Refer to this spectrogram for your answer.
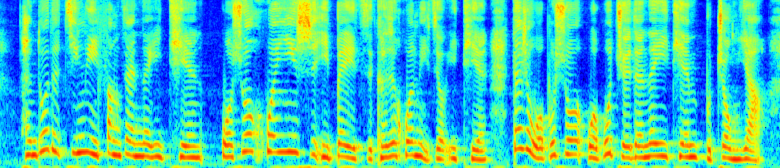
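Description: A woman with a fairly high pitch talks at a fairly quick pace with hardly any pauses. Her pitch swings very widely while her loudness stays very even. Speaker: marriage counselor. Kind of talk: interview.

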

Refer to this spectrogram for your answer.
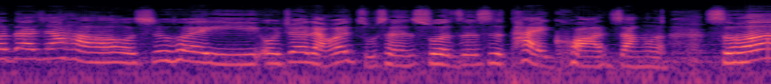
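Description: Speaking at a moderate pace over noticeable background noise, a woman uses a high voice with lively intonation. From Malaysia, Sabah. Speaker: radio host. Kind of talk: casual chat.

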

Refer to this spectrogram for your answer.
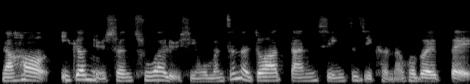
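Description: Here is a normal speaking voice from a woman at a medium pitch. She talks at a moderate pace with lively intonation. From Taiwan. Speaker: author. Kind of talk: interview.

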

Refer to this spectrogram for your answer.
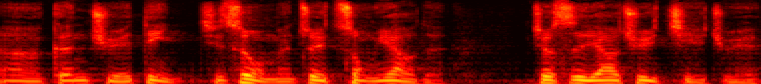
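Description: At a fairly quick pace, a man talks at medium pitch with a dark, mellow tone and ordinary pitch variation. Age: 40s. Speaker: systems analyst at a company. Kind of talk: casual chat.

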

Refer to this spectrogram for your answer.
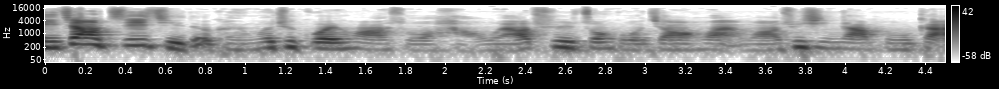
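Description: Moving at a fairly quick pace, a woman speaks in an ordinary speaking voice, pitched fairly low, with lively intonation. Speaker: podcast host. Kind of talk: casual interview. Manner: frequent laughter.

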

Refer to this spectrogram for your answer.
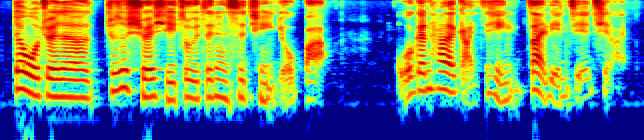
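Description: On a very clean recording with a silent background, an ordinary speaking voice keeps a moderate pace and ordinary pitch variation. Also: woman, fairly low pitch for a woman. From Taiwan, Hualien, Sakizaya village. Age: young. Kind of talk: casual chat.

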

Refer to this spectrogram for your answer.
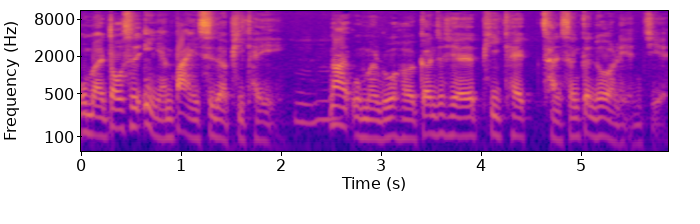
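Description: Over noticeable background noise, a man with a fairly low pitch talks at a moderate pace with lively intonation and hardly any pauses. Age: 20s. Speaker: ministry project coordinator. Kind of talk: interview.

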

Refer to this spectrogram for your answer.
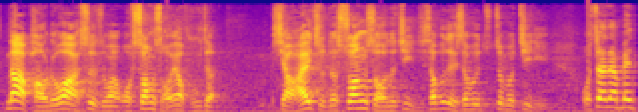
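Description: A man with a high pitch talks very fast, his intonation lively and his loudness swinging widely, over noticeable background noise. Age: 70s. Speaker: church deacon. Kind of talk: testimony.

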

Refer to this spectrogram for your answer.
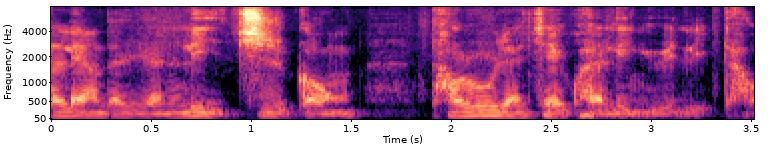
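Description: The man's voice has a somewhat breathy sound. He keeps to a moderate pace. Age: 50s. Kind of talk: interview conversation.

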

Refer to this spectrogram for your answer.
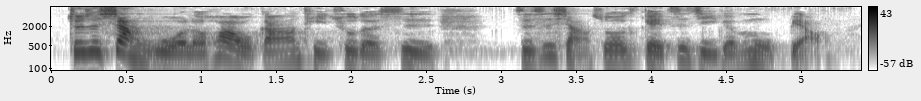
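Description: With lively intonation and a moderate pace, a woman speaks in an unremarkable speaking voice, fairly low in pitch. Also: very clean recording, silent background. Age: 30s. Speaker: podcast co-host. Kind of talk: casual chat.

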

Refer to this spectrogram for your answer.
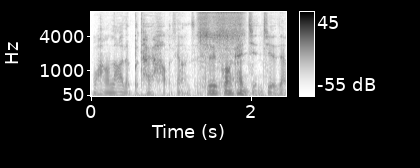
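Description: A man talks at a very fast pace with vocal fry and ordinary pitch variation. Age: 20s. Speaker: violinist. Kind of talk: interview. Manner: halting, repeats words.

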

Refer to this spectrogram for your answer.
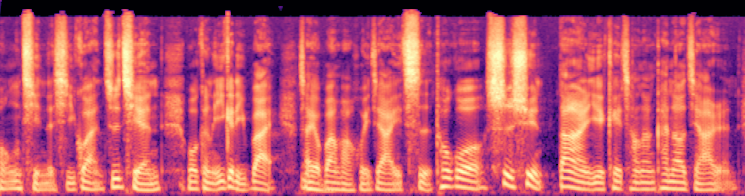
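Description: The speaker is a man with a fairly low pitch. He talks at a moderate pace with ordinary pitch variation. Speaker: bank executive, finance guest. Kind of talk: interview. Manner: hesitant, filler-heavy.

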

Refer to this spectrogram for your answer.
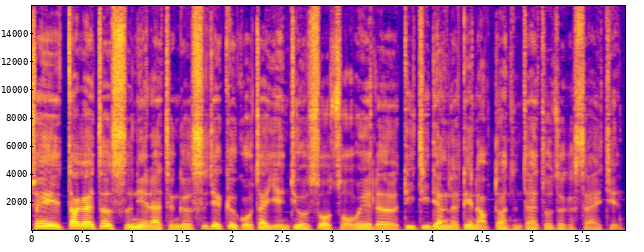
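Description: With an ordinary speaking voice, a man of medium pitch talks at a fairly quick pace, with ordinary pitch variation and hardly any pauses. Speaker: lung cancer physician. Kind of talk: interview.

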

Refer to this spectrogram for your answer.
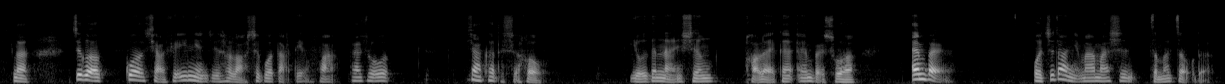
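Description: Speaking with long, frequent pauses, a woman uses a very deep, low pitch, a dark, mellow tone and lively intonation. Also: moderate pace. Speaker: retired business executive. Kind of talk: interview conversation.

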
